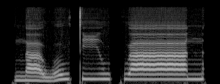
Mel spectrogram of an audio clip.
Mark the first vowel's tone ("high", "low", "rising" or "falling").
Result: low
